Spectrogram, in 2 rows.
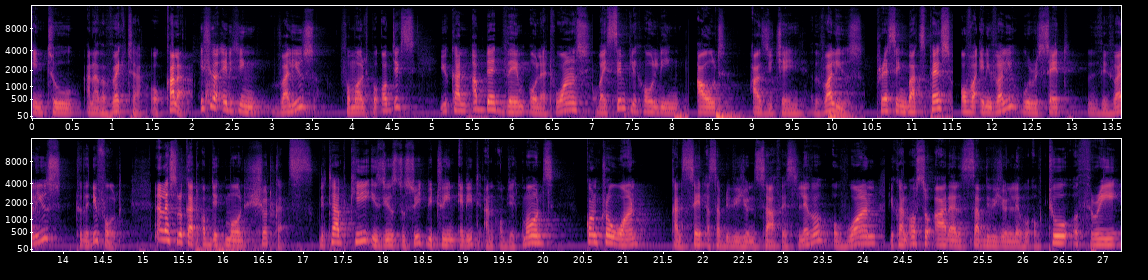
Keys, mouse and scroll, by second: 10.9 BackSpace, 17.4 Tab.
